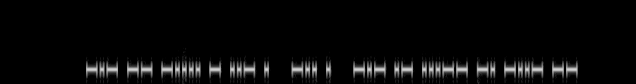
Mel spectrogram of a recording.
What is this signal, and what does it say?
Morse code, heard as a keyed tone, about 36 wpm, 700 Hz. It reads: KM6TUE DE KA3NXM
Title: USA Callsign DE Callsign 35wpm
